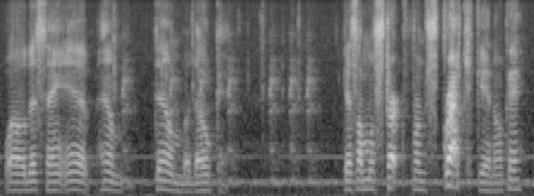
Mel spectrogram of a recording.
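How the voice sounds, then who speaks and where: A young man casually commenting on a game he is playing, laughing a lot and shouting in panic when scared. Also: medium pitch, fairly even intonation, normal speed, slight background noise. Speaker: gamer.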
